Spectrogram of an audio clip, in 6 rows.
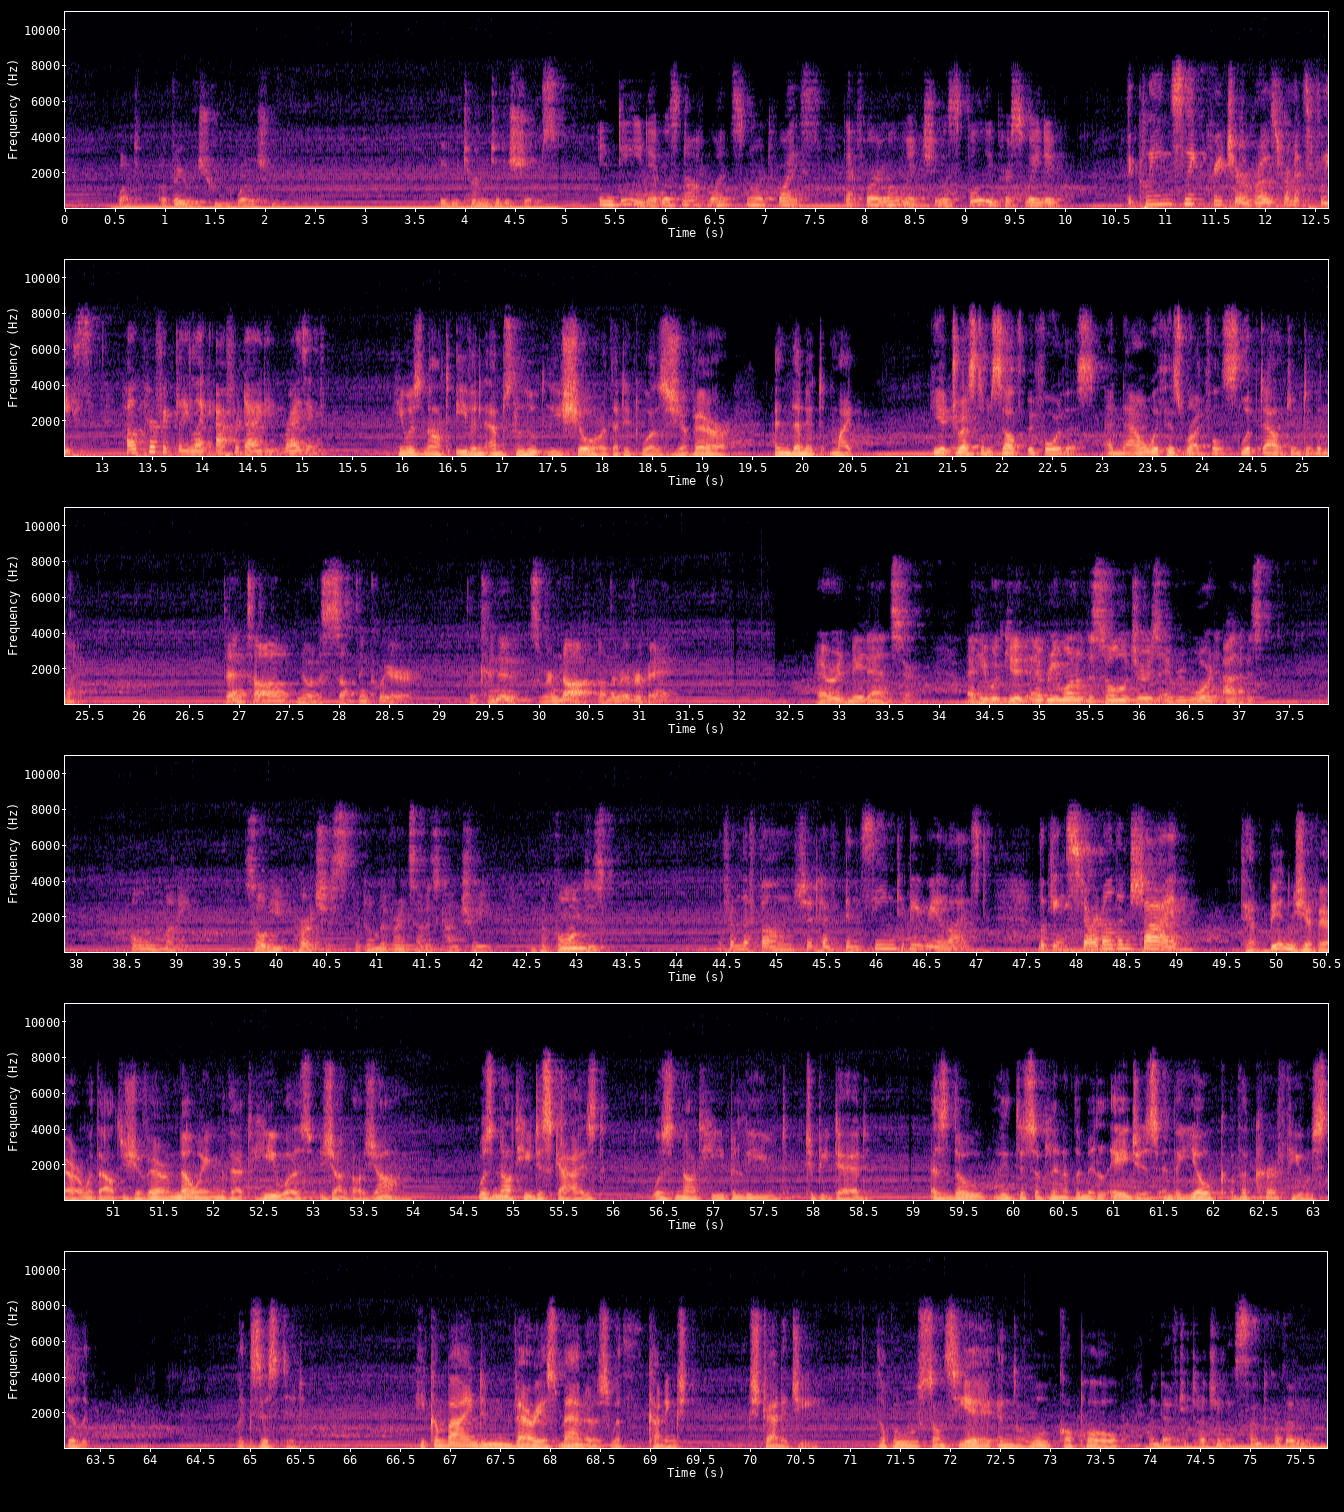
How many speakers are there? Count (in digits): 7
